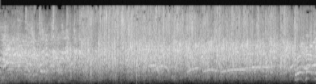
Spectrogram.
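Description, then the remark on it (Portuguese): A crowd applauds steadily and loudly the whole time, a dense wash of clapping with no pauses. Scattered cheers and whoops rise faintly through it toward the end. “Pode preparar mais aplausos, porque no domingo vai estrear a nova temporada do Choque.”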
